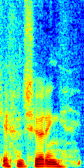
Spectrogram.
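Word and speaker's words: Kirchanschöring: Habe ich es richtig ausgesprochen? Grüß Gott. – Guten Morgen, ja, grüß Gott. Ja, natürlich, Kirch an Schöring ist richtig ausgesprochen.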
